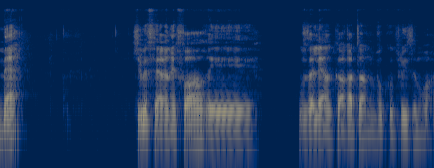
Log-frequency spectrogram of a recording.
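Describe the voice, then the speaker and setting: A man with a non-native accent and a very deep, low pitch, at a fairly slow pace with long, frequent pauses. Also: ordinary pitch variation. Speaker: YouTuber. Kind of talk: motivational talk to camera. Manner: halting, with hesitations.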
